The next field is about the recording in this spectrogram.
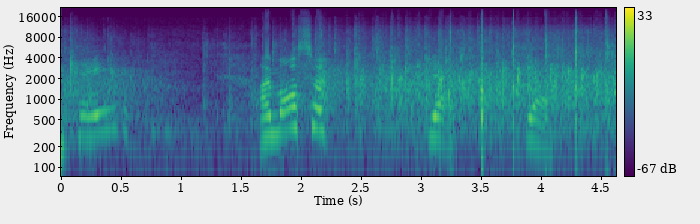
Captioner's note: audience applause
